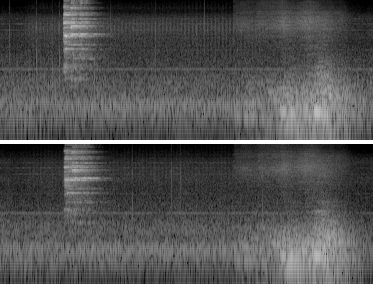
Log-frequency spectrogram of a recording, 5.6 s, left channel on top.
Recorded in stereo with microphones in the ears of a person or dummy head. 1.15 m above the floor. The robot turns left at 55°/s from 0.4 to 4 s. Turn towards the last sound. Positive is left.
turn(degrees=45)  # may be behind; listen again after turning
